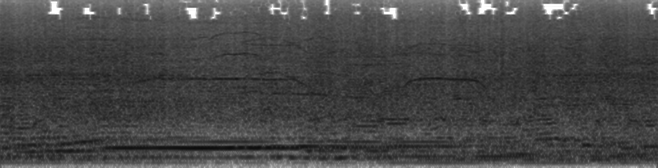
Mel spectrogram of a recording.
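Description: Live hard rock with a lead electric guitar from a Les Paul-style guitar playing long held notes, one sliding up early on and another bent about four seconds in, over the full band.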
